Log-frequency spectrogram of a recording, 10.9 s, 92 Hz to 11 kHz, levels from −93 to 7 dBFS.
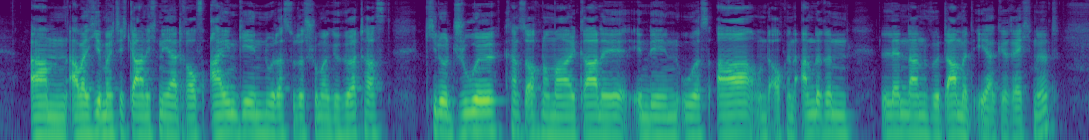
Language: German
